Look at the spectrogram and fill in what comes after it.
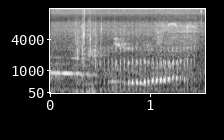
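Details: Domestic cat purring with a cooing quality likened to a pigeon: a rapid pulsing rumble that swells and rises slightly in pitch, with faint voices nearby.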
